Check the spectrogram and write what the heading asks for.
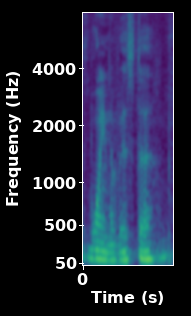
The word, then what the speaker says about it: Buena Vista: It's Buena Vista. Okay, Because okay. that's how it's pronounced.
